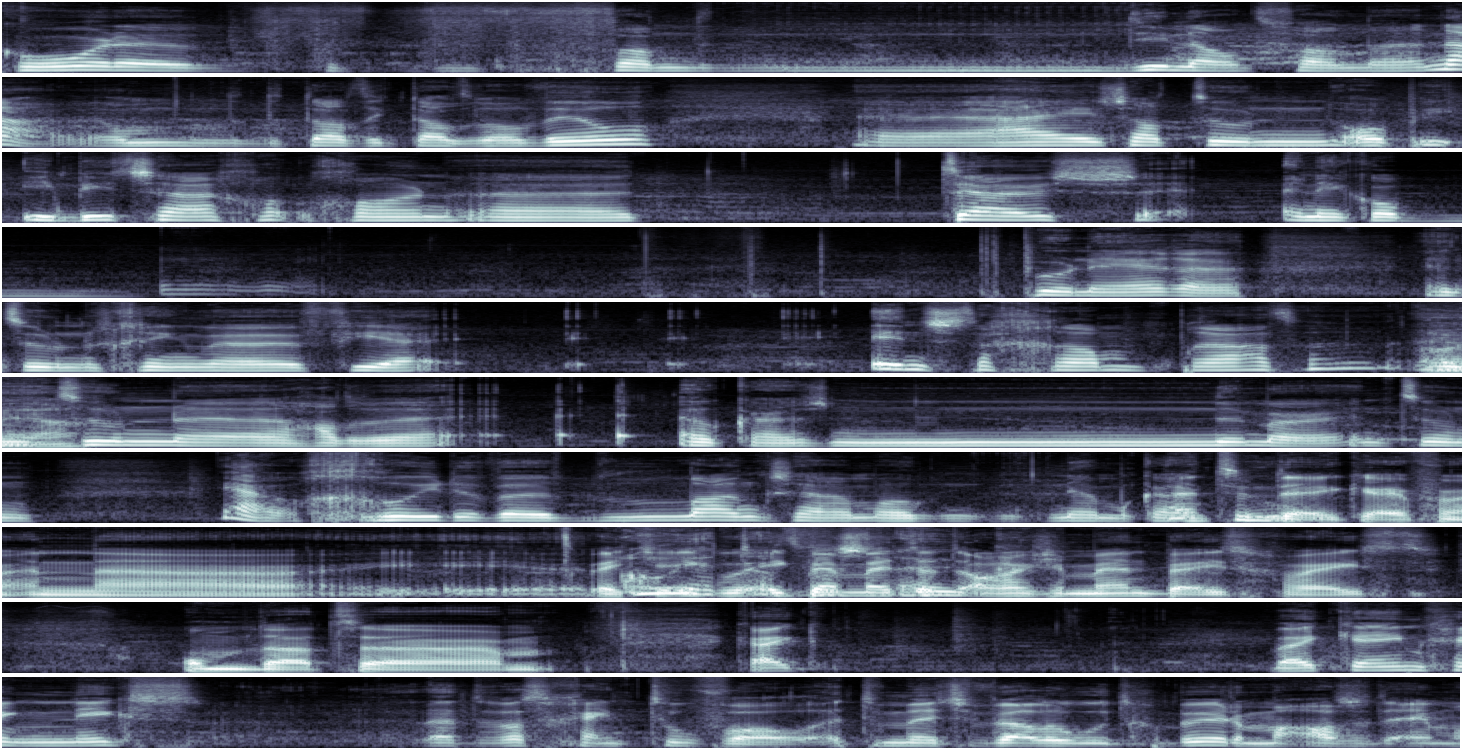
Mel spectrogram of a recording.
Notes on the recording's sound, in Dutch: in de Kleinste Kroeg, backstage bij De Vrienden van Amstel LIVE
